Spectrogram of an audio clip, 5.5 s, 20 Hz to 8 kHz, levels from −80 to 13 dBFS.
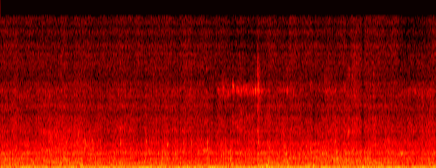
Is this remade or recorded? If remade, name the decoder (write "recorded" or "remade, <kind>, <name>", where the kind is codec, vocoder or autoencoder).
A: remade, codec, HILCodec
